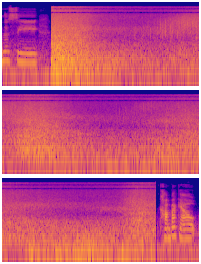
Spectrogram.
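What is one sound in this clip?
Waves wash and foam onto the shore.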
